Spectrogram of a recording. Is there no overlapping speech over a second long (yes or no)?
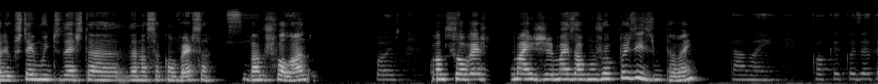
yes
